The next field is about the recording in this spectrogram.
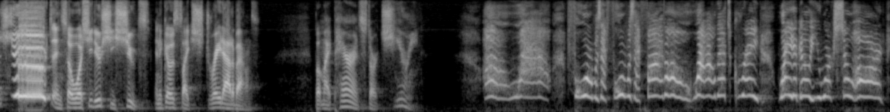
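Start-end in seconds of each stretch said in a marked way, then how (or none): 0.0-0.8 high, loud crowd yell; sideline yelling. Retold or imitated. Whole sideline yelling at the girl to shoot. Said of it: "everybody in the sideline's going". 7.3-13.3 high, gushing, excited praise; excited parents cheering. Retold or imitated. Parents on the sideline cheering the girls' passes, high excited.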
